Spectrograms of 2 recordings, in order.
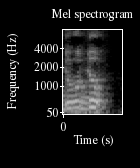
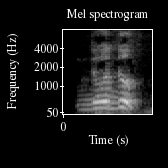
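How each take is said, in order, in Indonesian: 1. Bunyi d dibuat dengan cara Indonesia. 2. Bunyi d dibuat dengan cara Arab. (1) "Berbeda dengan"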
